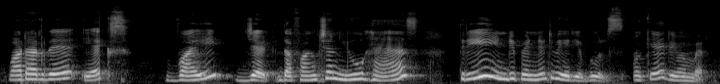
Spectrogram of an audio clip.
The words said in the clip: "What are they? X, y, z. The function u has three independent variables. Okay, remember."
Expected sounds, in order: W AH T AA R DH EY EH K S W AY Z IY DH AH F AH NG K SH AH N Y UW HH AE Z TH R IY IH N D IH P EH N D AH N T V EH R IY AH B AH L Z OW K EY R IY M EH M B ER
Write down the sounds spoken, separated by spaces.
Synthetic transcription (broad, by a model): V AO T AA R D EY EH K S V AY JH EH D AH F AH NG K SH AH N Y UW HH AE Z T R IY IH N D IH P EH N D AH N T V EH R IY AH B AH L S OW K EY R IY M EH M B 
